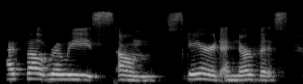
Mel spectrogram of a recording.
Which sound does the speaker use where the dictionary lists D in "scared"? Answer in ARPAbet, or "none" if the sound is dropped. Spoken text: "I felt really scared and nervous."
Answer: D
